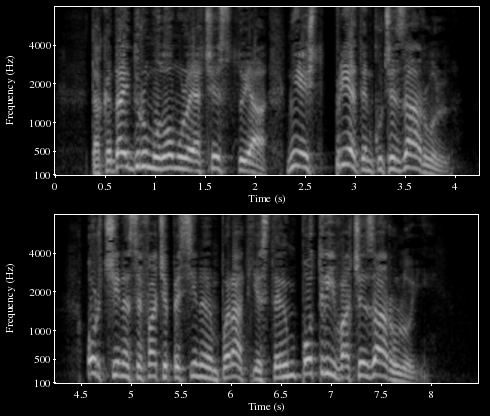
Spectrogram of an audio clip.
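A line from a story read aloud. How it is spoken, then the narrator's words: Crowd shouting. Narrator (Romanian): iudeii strigau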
